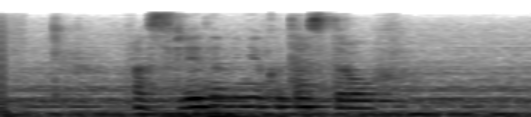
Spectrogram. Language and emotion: Russian, neutral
